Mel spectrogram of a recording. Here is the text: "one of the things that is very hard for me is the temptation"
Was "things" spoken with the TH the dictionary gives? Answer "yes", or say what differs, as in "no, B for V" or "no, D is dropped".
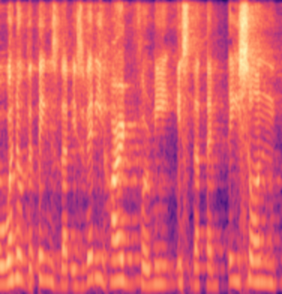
no, T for TH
